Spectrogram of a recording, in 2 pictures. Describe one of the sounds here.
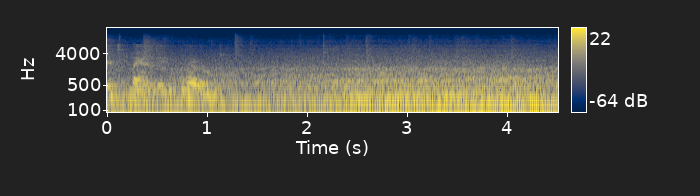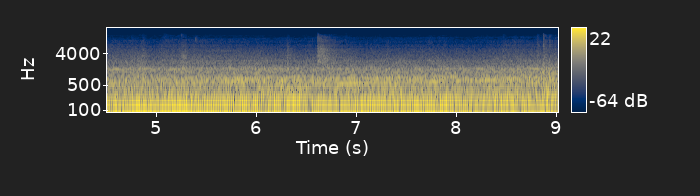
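Loose fittings rattle and clatter inside the moving bus.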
